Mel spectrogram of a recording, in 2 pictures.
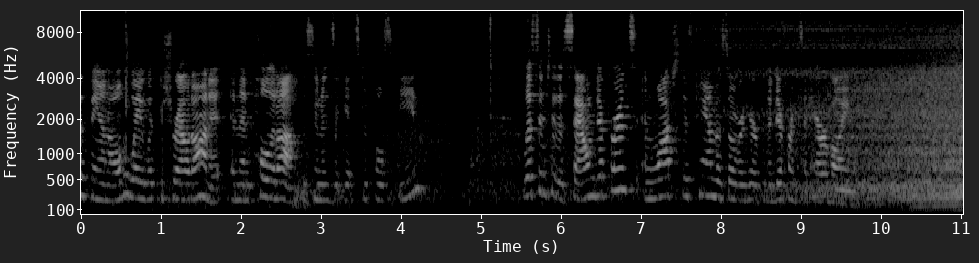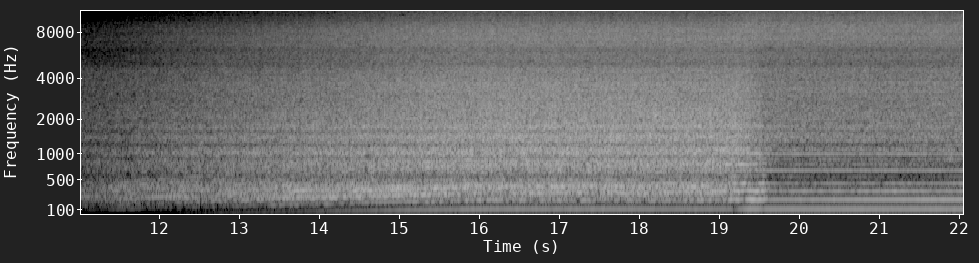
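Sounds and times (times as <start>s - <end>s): fan humming: 8.0s - 22.0s
electric fan rushing noise: 8.7s - 22.0s.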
